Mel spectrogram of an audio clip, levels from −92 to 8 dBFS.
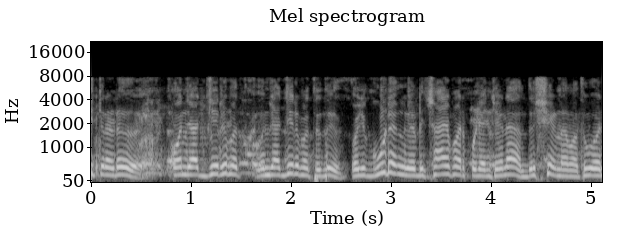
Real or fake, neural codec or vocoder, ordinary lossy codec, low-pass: fake; codec, 16 kHz, 8 kbps, FunCodec, trained on Chinese and English, 25 frames a second; none; none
